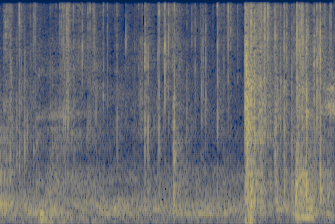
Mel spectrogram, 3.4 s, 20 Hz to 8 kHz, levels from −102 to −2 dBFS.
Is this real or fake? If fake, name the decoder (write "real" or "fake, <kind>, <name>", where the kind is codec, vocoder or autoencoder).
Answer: real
